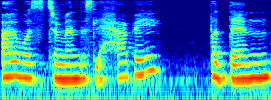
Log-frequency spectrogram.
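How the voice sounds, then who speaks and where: A woman with a non-native accent speaks at a very slow pace in a medium pitch, her intonation monotone and flat. Her tone is dark and mellow, and somewhat breathy. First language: not English; English is third language. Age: middle-aged. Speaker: vlogger, mature graduate student. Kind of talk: personal vlog to camera. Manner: halting, with many fillers and self-corrections.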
